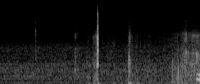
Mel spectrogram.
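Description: Quiet shop background noise with a few light clicks, one sharper click about halfway through, from plastic-bagged merchandise being handled.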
